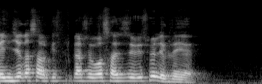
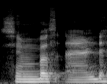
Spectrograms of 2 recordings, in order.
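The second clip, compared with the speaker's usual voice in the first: drawn out word by word for note-taking; slow, spaced dictation; 5 semitones lower, 4 dB quieter, much slower than usual. Shown as a demonstration. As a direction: dictate it very slowly so they can write. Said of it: "लिखो इसको".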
